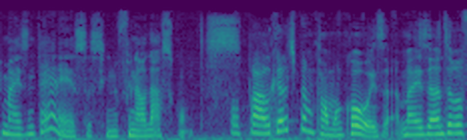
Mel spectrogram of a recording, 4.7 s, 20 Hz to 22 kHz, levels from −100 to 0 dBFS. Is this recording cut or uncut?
uncut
